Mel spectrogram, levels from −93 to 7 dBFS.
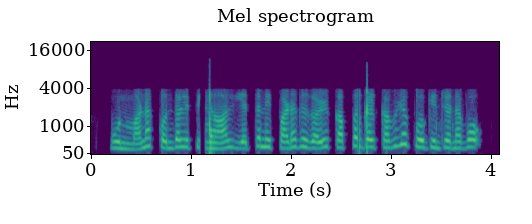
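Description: Packet loss on an ADPCM call breaks this telephone-band speech at 1.08–1.26 s (60 ms) and 2.66–2.77 s (20 ms). Silent gaps are followed by slightly distorted sound until the decoder's predictor resynchronises.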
